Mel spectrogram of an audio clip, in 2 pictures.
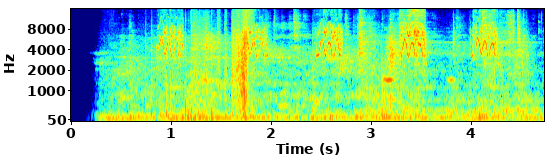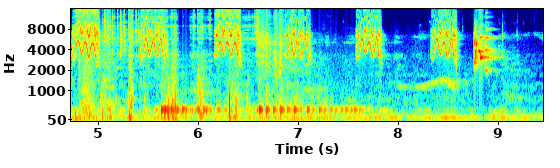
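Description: A budgerigar chick gives rapid, raspy high chirps in steady bursts, begging while being fed.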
